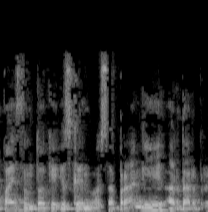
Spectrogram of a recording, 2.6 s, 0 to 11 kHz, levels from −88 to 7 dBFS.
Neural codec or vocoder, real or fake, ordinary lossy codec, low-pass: none; real; MP3, 32 kbps; 9.9 kHz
